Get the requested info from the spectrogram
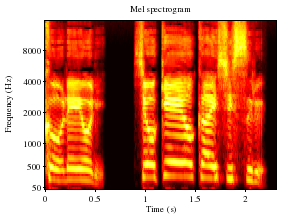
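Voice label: Voice encounter, Japanese; minalca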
